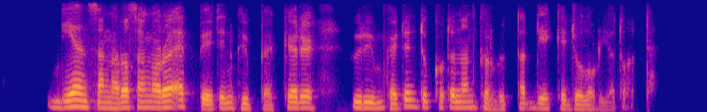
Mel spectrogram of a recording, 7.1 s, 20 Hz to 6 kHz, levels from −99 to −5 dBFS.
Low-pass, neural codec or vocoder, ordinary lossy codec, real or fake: 5.4 kHz; codec, 16 kHz, 1 kbps, X-Codec, HuBERT features, trained on LibriSpeech; Opus, 24 kbps; fake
